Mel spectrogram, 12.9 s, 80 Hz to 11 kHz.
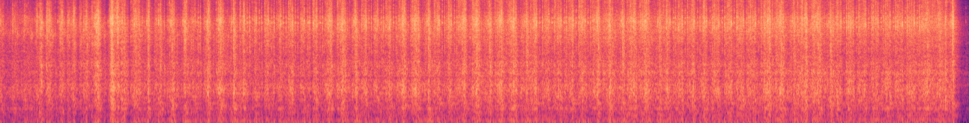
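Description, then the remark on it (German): A mechanical calculator, cleared and started with the radicand keyed in, churns steadily for about twelve seconds computing the square root of 3, a dense rapid clatter of gears and clicks with a sharp knock near the start, then stops abruptly. No one speaks. “Maschine löschen, Radikant in die Tastatur und Start.”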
